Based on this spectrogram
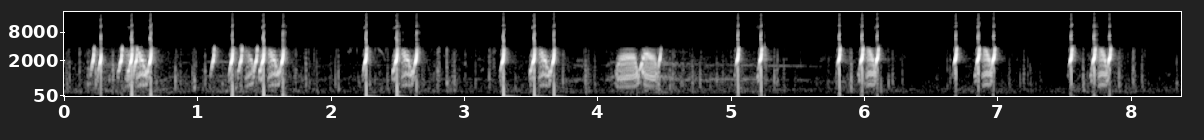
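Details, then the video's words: Common quail calling steadily: clicky three-syllable phrases spaced under a second apart. A brief buzzy rasp breaks the series midway. "Batair Ki Awaz New Quail sounds 2019"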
